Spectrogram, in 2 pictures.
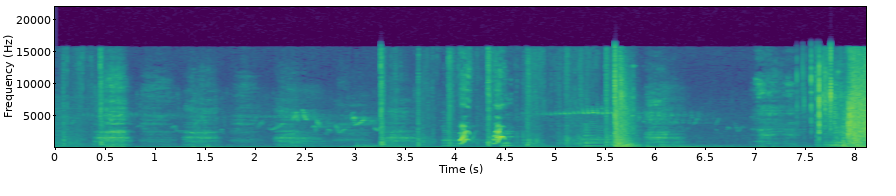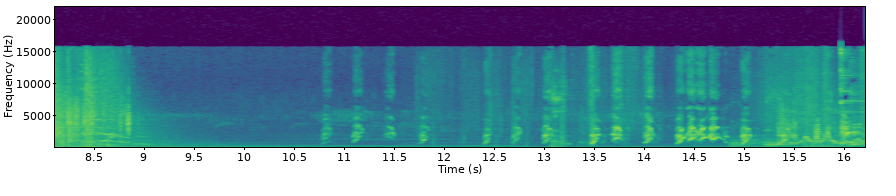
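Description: Cartoon background music with comic sound effects. About eight seconds in there is a loud crash with a cartoon cry as the animated bear tumbles onto a wooden deck chair.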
